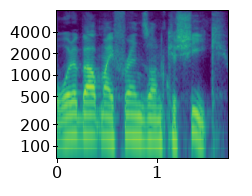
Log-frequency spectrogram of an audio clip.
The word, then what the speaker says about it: Kashyyyk: about my friends on Kashyyyk or Kazuk, depending on how you choose to pronounce that? I'm sorry, Kazuk? Yeah, that's apparently how it was supposed to be pronounced, according to a source.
